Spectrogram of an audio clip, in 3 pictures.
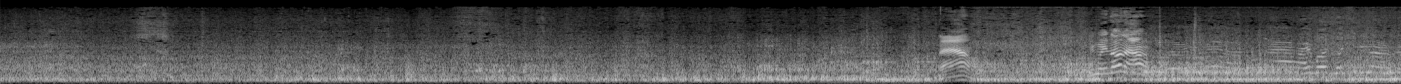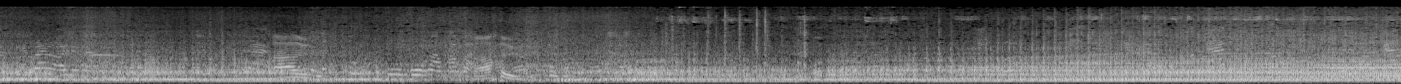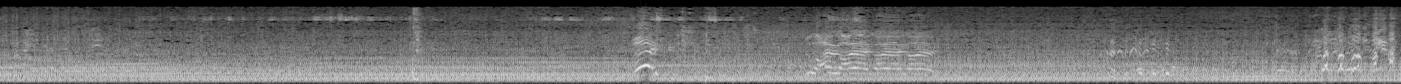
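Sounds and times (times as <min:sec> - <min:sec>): boat diesel engine running: 0:00.0 - 0:42.0
sea washing: 0:00.0 - 0:42.0
wind buffeting microphone: 0:01.9 - 0:16.3.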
